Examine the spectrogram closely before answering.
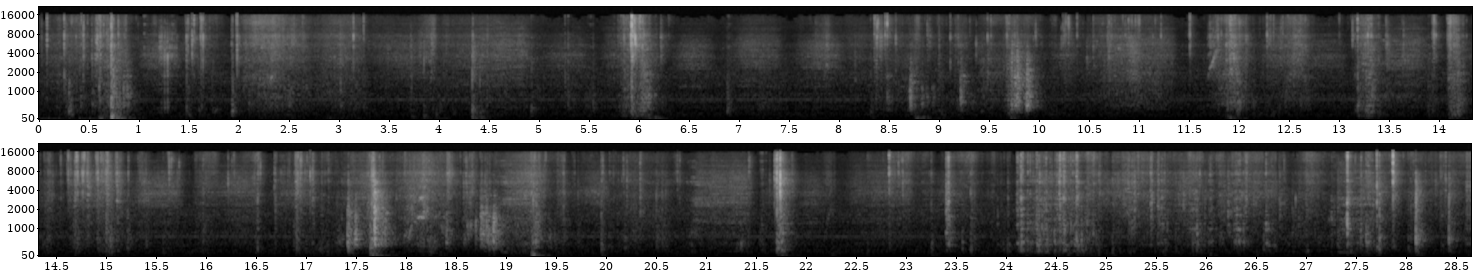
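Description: A short blade slitting packing tape and cardboard on a shipping box, with scattered sharp clicks and knocks and scraping, rustling stretches as the flaps are cut and pulled open.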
